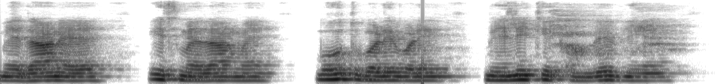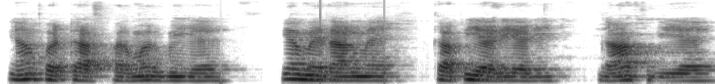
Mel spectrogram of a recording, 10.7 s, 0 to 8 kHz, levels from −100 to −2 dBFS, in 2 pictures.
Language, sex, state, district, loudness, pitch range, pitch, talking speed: Hindi, male, Bihar, Supaul, -21 LUFS, 135-150 Hz, 140 Hz, 140 wpm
